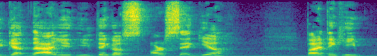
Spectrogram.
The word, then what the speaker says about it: Arcega: You think of Arcega, but I think he recorrected a lot of people saying that it's pronounced Arcega. So I seen a funny post the other day. It was like, when you see this, you don't think of th at the end of GA. So the way he says pronounce it, it's kind of like how Mike Tyson would have said it.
